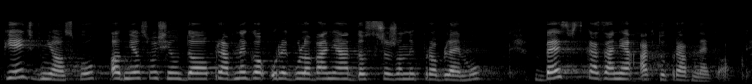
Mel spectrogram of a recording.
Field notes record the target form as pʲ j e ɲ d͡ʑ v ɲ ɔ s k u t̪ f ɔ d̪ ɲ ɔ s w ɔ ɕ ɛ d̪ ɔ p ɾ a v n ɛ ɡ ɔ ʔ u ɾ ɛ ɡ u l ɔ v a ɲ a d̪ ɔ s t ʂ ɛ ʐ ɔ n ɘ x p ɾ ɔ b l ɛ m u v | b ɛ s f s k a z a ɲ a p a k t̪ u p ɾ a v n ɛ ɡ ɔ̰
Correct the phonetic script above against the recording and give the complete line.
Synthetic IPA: pʲ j e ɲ d͡ʑ v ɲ ɔ s k u f ɔ d̪ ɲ ɔ s w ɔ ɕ ɛ d̪ ɔ p ɾ a v n ɛ ɡ ɔ ʔ u ɾ ɛ ɡ u l ɔ v a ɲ a d̪ ɔ s t ʂ ɛ ʐ ɔ n ɘ x p ɾ ɔ b l ɛ m u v | b ɛ s f s k a z a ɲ a ʔ a k t̪ u p ɾ a v n ɛ ɡ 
